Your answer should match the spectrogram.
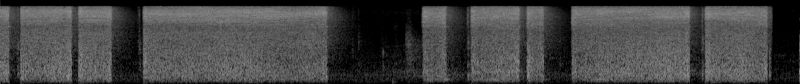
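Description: Gravity-feed paint spray gun on a compressed-air hose hissing in bursts as the trigger is pulled and released: a couple of longer passes of about two seconds, then a run of short stop-start bursts, with a pause of about a second near the middle.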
